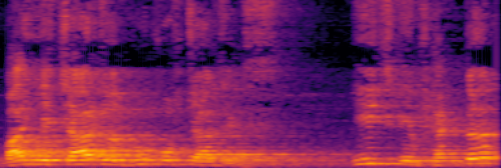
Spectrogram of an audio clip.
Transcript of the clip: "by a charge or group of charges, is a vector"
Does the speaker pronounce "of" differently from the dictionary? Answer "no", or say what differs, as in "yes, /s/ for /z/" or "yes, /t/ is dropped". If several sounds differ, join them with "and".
yes, /p/ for /v/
